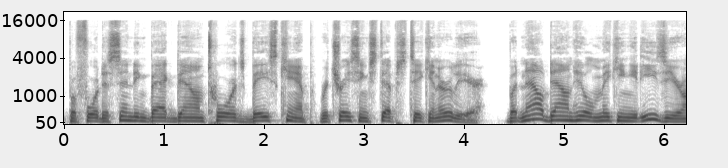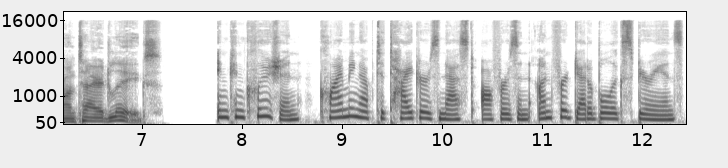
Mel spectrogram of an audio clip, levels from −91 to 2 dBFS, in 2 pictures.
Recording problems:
squashed, flat; somewhat

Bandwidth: 16 kHz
